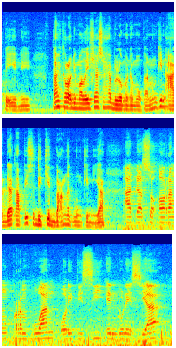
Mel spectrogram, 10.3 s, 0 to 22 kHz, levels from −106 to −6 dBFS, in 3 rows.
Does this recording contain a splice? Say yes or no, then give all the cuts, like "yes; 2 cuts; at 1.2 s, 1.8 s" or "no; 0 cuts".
yes; 1 cut; at 5.8 s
